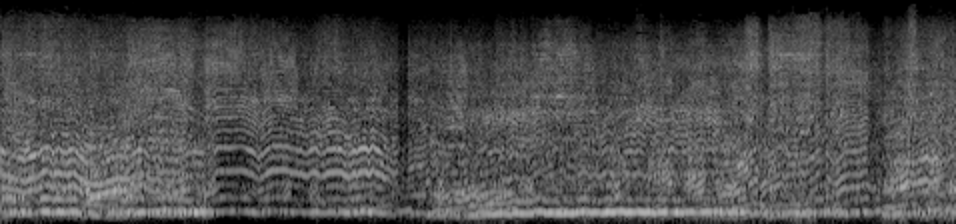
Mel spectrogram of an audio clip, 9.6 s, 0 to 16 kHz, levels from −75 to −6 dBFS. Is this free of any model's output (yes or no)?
no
